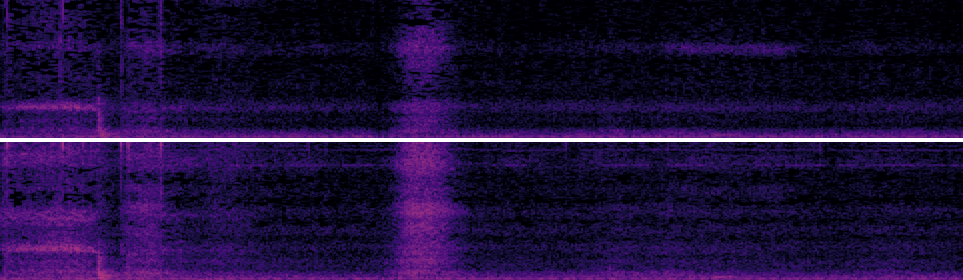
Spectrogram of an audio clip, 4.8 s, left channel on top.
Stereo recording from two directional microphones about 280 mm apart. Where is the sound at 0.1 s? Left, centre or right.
Centre.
